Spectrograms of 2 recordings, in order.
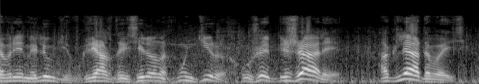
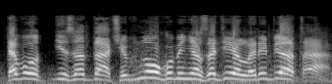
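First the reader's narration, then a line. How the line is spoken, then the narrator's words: Shouted. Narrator (Russian): Петр упал на землю и крикнул кому-то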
